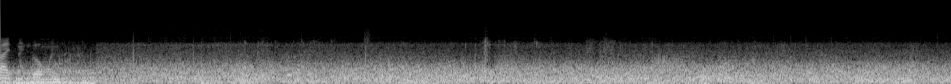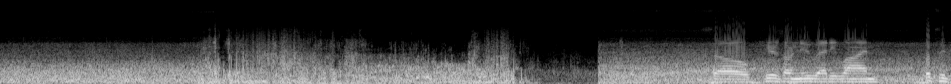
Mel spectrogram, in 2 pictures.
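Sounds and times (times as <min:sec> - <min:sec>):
rushing whitewater roar: 0:15.5 - 0:19.0.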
